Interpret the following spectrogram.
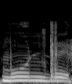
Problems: background sounds at intervals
